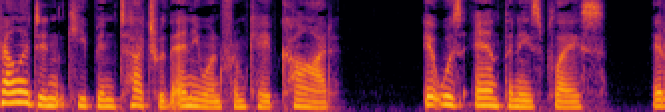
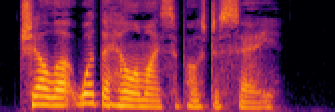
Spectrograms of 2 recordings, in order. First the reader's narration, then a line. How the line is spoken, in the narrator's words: he went on more quietly, grimly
